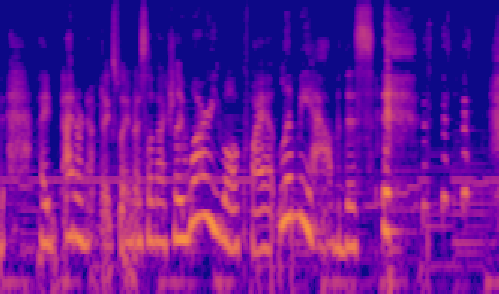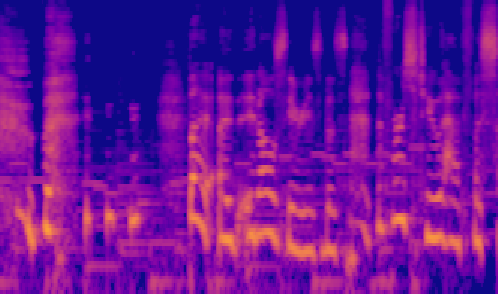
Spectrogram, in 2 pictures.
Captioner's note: laugh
